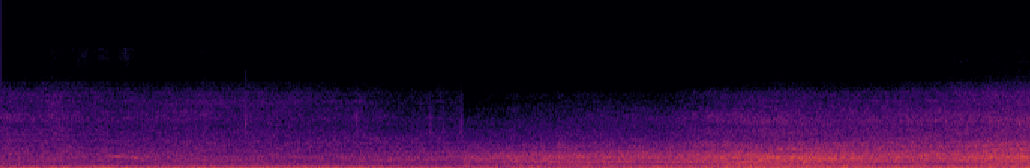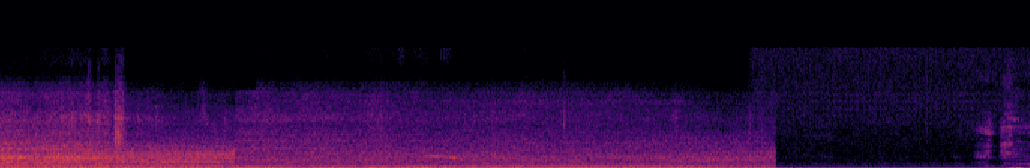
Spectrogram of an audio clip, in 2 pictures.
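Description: Steady vehicle noise heard from inside a car's cabin. It swells for several seconds in the middle and drops away suddenly near the end.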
